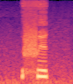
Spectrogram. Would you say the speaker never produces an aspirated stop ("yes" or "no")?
yes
